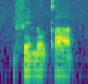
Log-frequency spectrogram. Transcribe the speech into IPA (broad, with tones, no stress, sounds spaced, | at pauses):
f e˨ n o˨ kʼ aː˨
